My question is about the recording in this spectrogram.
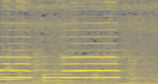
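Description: Flute holding the closing long notes of a piece over cello and keyboard; the music ends about one and a half seconds in.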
